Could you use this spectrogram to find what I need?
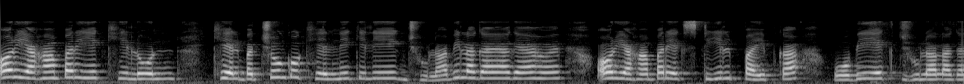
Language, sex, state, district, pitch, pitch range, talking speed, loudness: Hindi, female, Bihar, Kishanganj, 275 Hz, 245-285 Hz, 185 wpm, -19 LUFS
